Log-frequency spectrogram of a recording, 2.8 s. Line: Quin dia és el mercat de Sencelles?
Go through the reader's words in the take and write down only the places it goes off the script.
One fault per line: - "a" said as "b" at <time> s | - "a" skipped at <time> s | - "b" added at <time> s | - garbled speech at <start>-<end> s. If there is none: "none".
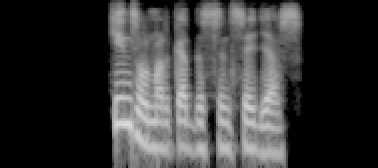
- "dia" skipped at 1.0 s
